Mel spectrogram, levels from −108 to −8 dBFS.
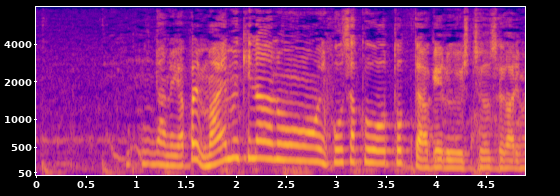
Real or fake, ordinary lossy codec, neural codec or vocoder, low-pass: fake; none; codec, 16 kHz, 16 kbps, FreqCodec, larger model; none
